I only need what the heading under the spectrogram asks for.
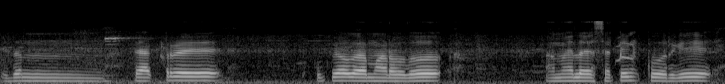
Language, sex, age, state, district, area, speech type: Kannada, male, 45-60, Karnataka, Gadag, rural, spontaneous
